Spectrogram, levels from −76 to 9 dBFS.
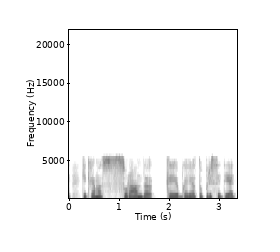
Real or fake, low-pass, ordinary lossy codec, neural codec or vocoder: real; 5.4 kHz; Opus, 64 kbps; none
